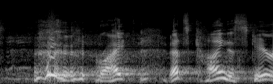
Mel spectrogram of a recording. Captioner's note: audience laughs; laughs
